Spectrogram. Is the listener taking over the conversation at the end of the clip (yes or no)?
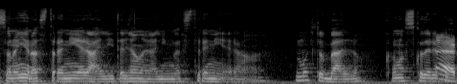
yes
